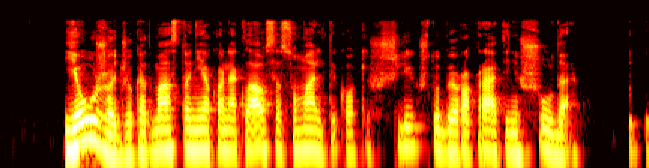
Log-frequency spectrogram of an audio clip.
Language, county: Lithuanian, Vilnius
